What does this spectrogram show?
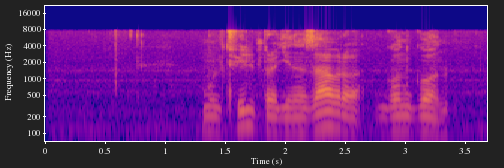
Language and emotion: Russian, neutral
